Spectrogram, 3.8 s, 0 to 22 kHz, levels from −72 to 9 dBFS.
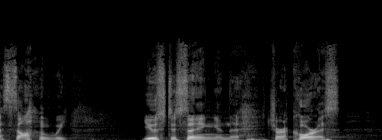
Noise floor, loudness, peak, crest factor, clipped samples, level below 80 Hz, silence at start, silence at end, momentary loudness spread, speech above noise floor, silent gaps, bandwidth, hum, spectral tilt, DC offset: -60 dBFS; -23 LUFS; -4 dBFS; 20 dB; under 0.1%; -46 dBFS; 0 s; 0.45 s; 14 LU; 37 dB; none; 16 kHz; none; -4.5 dB/octave; under 0.1%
